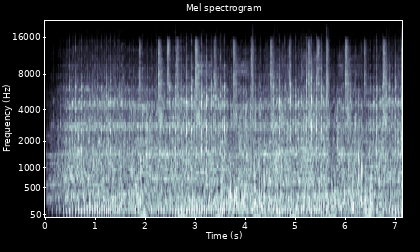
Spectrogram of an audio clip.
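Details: K-750 motorcycle after reworked, welded and repainted mufflers to cut noise; even, low, lumpy twin-cylinder idle with steady beat and slightly loud exhaust, no knocks or misses: normal idle, owner finds it acceptable.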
